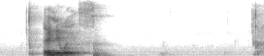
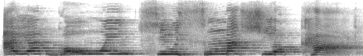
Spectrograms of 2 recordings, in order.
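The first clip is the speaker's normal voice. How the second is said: menacing neighbor threat; 13 semitones higher, much slower than usual. Retold or imitated. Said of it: "She said that".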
